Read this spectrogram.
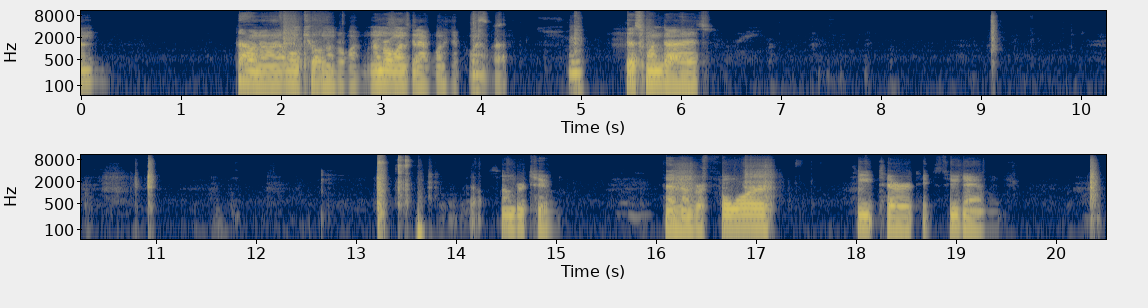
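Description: Small game pieces tap and click as they are set down on a board.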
